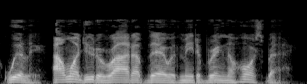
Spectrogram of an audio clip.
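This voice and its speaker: A man voicing a stubborn, calm rural father in an audiobook, firm and commanding. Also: low-pitched, brisk, dry recording, voice pushed down. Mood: urgent, firm. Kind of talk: audiobook character dialogue.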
